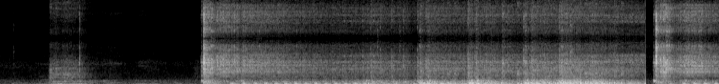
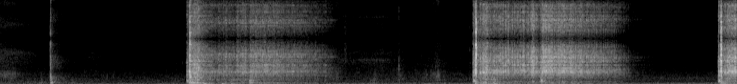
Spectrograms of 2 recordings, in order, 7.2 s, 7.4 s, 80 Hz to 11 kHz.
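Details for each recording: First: 1998 Polaris Scrambler 500 H.O. after the starter bendix was cleaned, greased and reinstalled; it had been sticking on the flywheel and grinding: a short starter pull, then the single cylinder catches cleanly and runs a steady thumping idle with no grinding. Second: 1998 Polaris Scrambler 500 H.O. starting: four harsh grinding bursts with ringing tails; starter Bendix reportedly hits the flywheel and doesn't retract; owner suspects dirty or rusty starter solenoid.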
